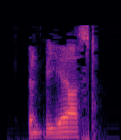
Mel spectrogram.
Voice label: "unbiassed", English; adjectives

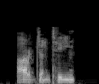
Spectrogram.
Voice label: "argentine", English; adjectives

